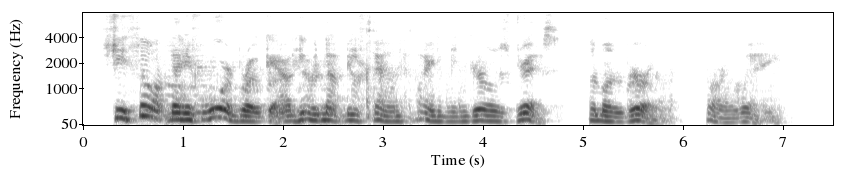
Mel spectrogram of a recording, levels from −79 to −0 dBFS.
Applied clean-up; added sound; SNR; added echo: neural mask model DeepFilterNet 3.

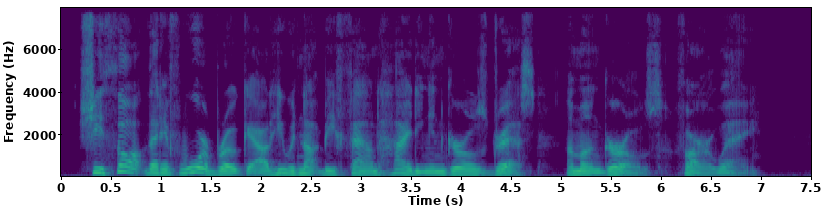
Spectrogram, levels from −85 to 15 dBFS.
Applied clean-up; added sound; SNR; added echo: none; none; none; none.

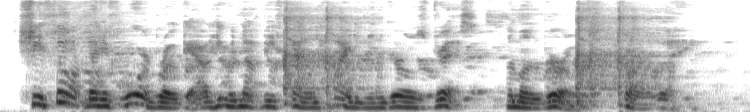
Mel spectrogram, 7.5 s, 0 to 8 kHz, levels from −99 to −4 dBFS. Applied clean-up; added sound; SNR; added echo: classical method WPE with log-MMSE.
